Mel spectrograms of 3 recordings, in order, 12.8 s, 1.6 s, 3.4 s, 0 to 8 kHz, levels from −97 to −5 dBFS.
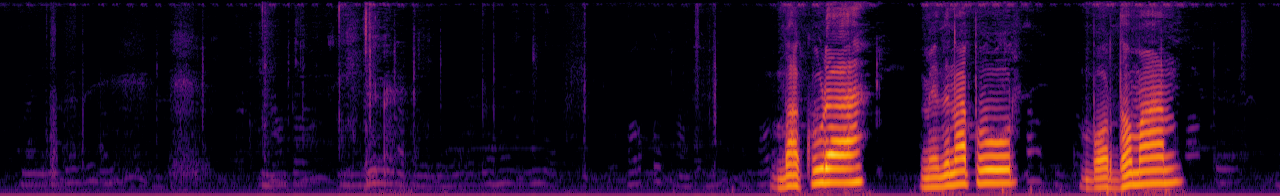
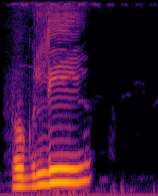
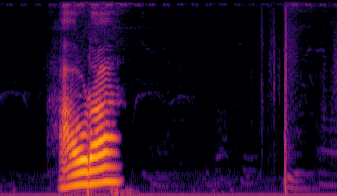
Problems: none marked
